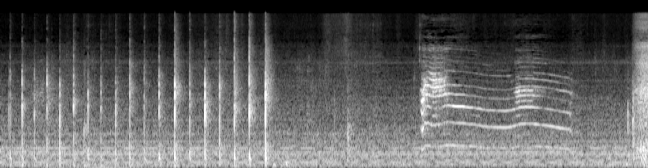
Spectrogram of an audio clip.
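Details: Male Lynx point Siamese cat Mico demands more bottom pats at home. A quick series of regular taps runs for four seconds and then stops. After a short quiet gap comes a long, loud, drawn-out meow lasting over two seconds, level then slightly falling.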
